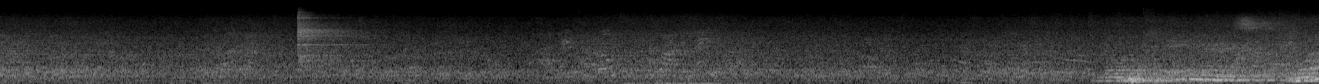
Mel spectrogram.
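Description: Water churns and burbles, muffled as if heard underwater.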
